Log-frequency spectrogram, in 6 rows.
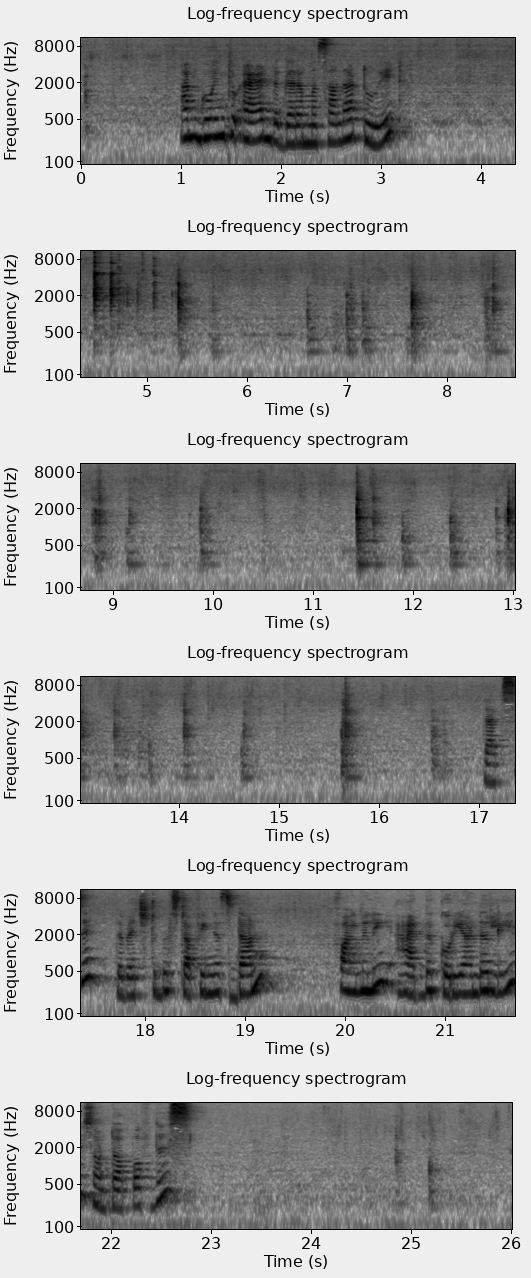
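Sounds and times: faint sizzle: 0:00.0 - 0:26.0
wooden spatula scraping a pan: 0:06.6 - 0:16.8, 0:24.1 - 0:26.0.

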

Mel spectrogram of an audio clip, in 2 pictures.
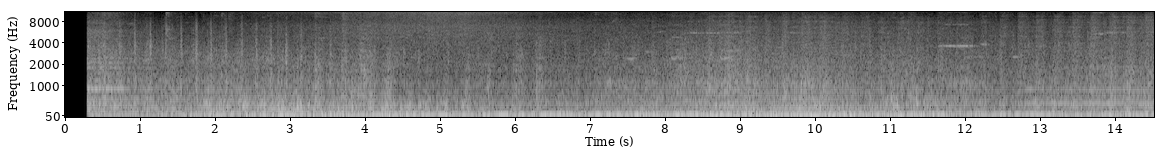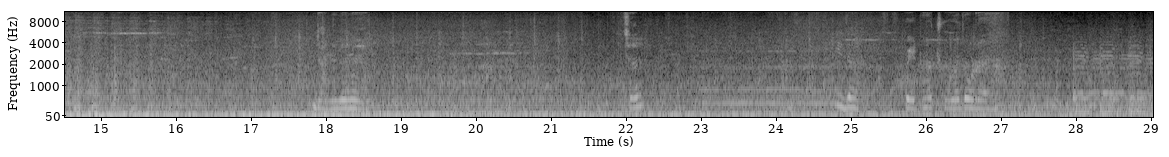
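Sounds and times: train rumbling: 0:00.3 - 0:29.0
wheels clattering over rails: 0:00.3 - 0:29.0.

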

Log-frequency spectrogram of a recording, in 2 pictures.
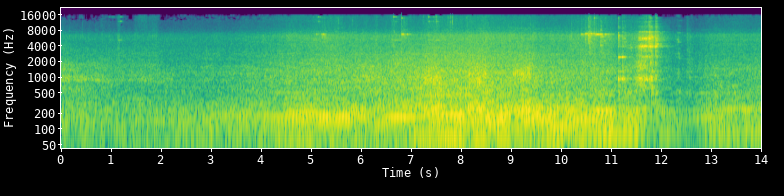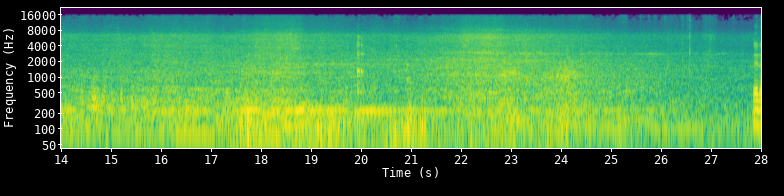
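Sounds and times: vehicle engine passing by: 0:03.2 - 0:11.2, 0:12.8 - 0:25.8
sharp metallic clinks: 0:05.0 - 0:08.0, 0:10.2 - 0:12.5.

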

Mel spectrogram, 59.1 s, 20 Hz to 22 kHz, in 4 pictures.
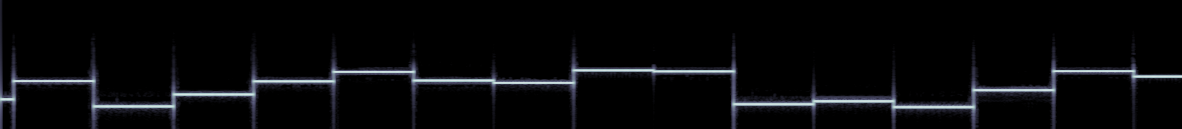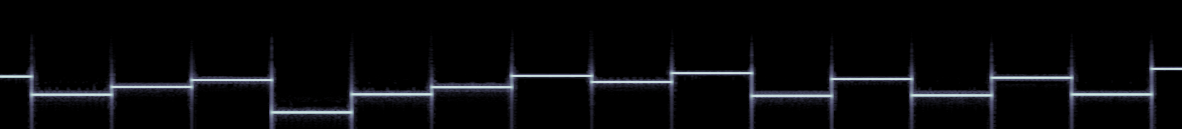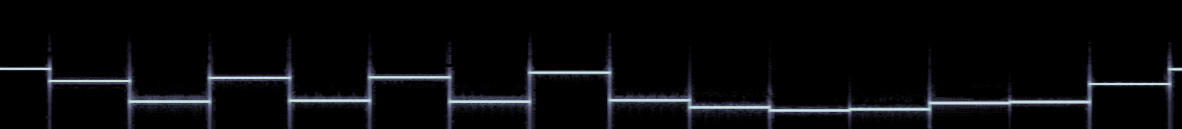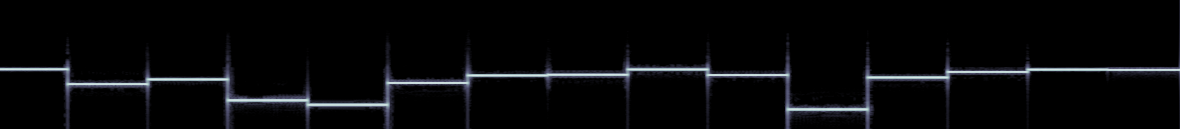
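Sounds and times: sine wave test beeps: 0:00.0 - 0:06.2, 0:08.2 - 0:14.3, 0:15.0 - 0:22.4, 0:33.1 - 0:34.4, 0:35.1 - 0:44.2, 0:46.1 - 0:52.2, 0:53.2 - 0:55.4.

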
